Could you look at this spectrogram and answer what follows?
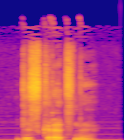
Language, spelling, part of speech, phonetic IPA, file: Polish, dyskretny, adjective, [dɨsˈkrɛtnɨ], Pl-dyskretny.ogg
